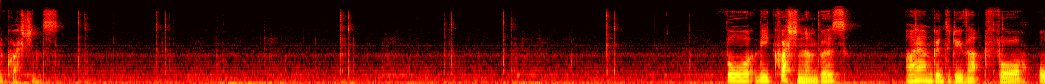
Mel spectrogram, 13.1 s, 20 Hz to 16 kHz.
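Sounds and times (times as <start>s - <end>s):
faint room hum: 0.0s - 13.0s
computer mouse clicking: 1.0s - 1.2s, 1.9s - 3.6s, 4.2s - 4.5s, 5.5s - 8.8s.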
